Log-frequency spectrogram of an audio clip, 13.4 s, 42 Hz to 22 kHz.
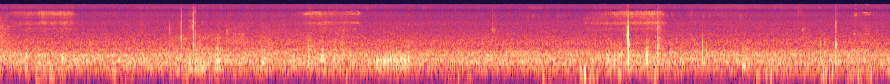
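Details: Bogart, a 14-week-old puppy, snores loudly while asleep indoors: soft breathy bursts return about every four to five seconds over a low, steady room hum, with a few faint clicks between breaths.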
